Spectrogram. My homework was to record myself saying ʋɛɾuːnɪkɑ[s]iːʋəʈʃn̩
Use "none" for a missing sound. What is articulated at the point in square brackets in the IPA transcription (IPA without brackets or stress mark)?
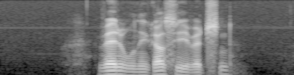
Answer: s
